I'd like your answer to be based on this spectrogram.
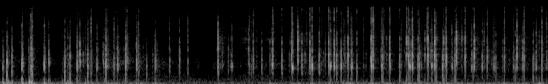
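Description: A black, hollow plastic game controller is held up in both hands while thumbs and fingertips click its buttons and triggers. Rapid, dry, sharp clicks patter almost without break, bright and short with no ring, with a brief lull around the two-second mark before the clicking picks up again.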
